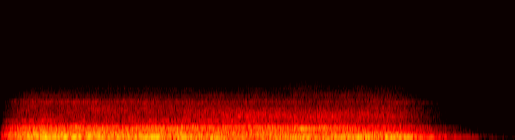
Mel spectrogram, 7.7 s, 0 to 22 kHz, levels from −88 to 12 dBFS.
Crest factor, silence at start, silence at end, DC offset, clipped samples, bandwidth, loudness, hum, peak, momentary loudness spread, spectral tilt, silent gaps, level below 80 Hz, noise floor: 14 dB; 0.05 s; 1.05 s; under 0.1%; under 0.1%; 1.6 kHz; -36 LUFS; none; -22 dBFS; 8 LU; -14.5 dB/octave; none; -38 dBFS; -86 dBFS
